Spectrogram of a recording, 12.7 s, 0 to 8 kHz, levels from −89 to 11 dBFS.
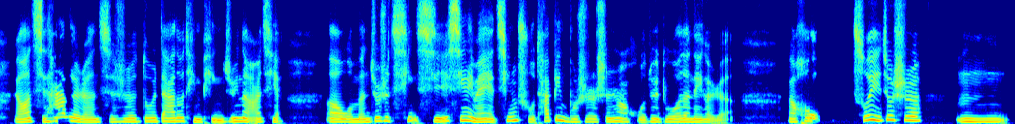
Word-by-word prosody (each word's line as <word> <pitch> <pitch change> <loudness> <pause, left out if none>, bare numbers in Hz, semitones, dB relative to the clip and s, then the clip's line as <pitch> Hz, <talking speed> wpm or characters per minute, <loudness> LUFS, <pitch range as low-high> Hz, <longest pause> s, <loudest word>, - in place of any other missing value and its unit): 然 165 +1 0
后 185 - +4
其 200 -3 0
他 190 - -1 0.2
的 210 -4 +3
人 160 -1 0
其 175 0 -6
实 185 +1 -1
都 200 +1 -1
大 190 - -2
家 200 0 +2
都 210 +1 +2
挺 170 -6 -1
平 85 - -1
均 195 - +1
的。 205 - +4
而 - - 0
且， 195 - -4 0.5
呃， 180 -2 +2
我 175 -1 +1
们 165 +2 +2
就 220 +4 -1
是 230 +1 -2
秦 220 +4 -3
其 190 -1 +1
实 - - +1
心 265 +2 +3
里 230 - +4
面 180 -1 +4
也 170 -2 +2
清 245 - +1
楚， - - -5
他 220 - -2
并 255 -4 +1
不 175 -1 -3
是 180 0 -5
身 190 +2 -1
上 190 -2 0
活 150 -3 -6
最 180 +2 -1
多 170 +1 -1
的 185 -1 +2
那 165 -2 +1
个 160 - -1
人。 - - -7 0.7
然 180 -1 -1
后 215 - -2 0.5
所 275 +4 +1
以 285 -4 +6
就 290 +3 +2
是， 265 -2 +2 0.4
嗯， 180 -1 +1
185 Hz, 245 characters per minute, -23 LUFS, 175-210 Hz, 0.7 s, 以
